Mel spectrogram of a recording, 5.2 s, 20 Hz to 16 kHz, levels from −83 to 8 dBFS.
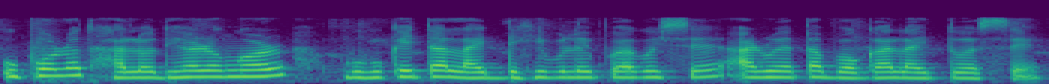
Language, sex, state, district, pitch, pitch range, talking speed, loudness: Assamese, female, Assam, Kamrup Metropolitan, 235 Hz, 225-250 Hz, 160 wpm, -14 LUFS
